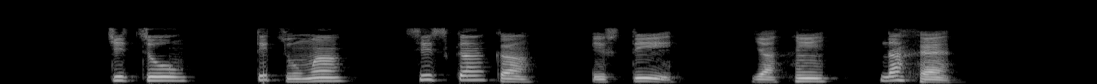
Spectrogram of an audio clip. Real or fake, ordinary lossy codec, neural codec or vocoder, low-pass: real; AAC, 48 kbps; none; 5.4 kHz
